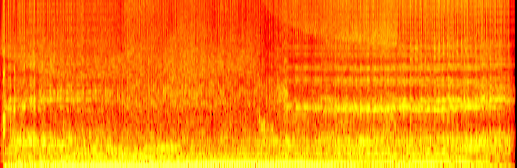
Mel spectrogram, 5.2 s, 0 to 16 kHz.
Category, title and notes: Sound effects > Electronic / Design
Optical Theremin 6 Osc Destroyed-010
Alien, Analog, Bass, Digital, DIY, Dub, Electro, Experimental, FX, Glitch, Glitchy, Handmadeelectronic, Infiltrator, Instrument, Noise, noisey, Optical, Robotic, Sci-fi, Scifi, SFX, Sweep, Theremin, Theremins, Trippy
